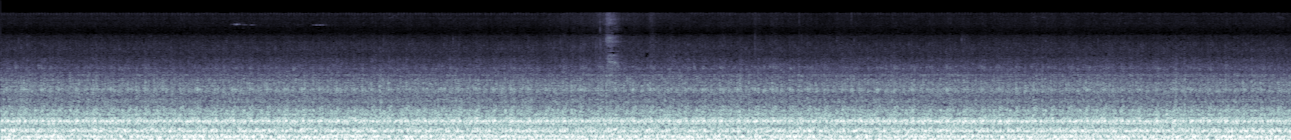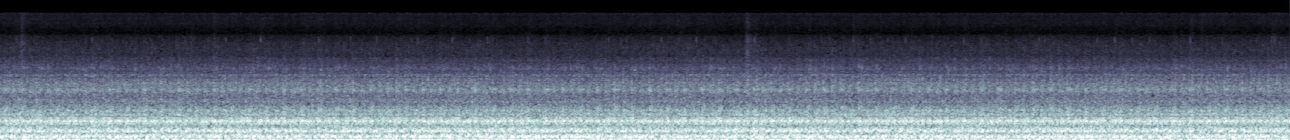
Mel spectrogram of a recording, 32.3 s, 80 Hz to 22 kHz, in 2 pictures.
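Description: Engine of a MAN NG313 articulated city bus running steadily, heard inside the passenger cabin as an even hum that holds one pitch without revving up or down.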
